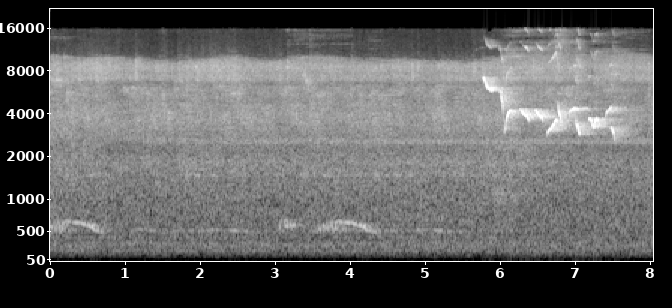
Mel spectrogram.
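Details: Oriental magpie-robin singing a new song at dawn, 05:02 am on 12 June: a bright, varied whistled phrase of about one and a half seconds near the end, over soft low repeated cooing from another bird and steady background hiss.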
